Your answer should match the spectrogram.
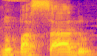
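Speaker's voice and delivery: normal talking voice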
